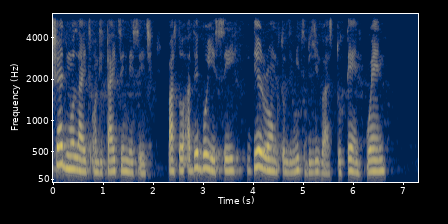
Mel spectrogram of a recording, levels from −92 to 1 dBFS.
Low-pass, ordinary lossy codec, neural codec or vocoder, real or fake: 5.4 kHz; none; none; real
